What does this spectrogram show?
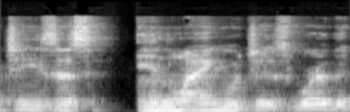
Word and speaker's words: Jesus: not present or distinct, the name would have been pronounced with a sound more akin to the modern English Y. So, that would have been Yesus uh, instead of Jesus, which it just evolved into the J sound.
